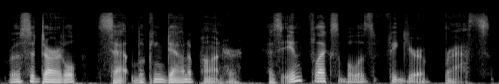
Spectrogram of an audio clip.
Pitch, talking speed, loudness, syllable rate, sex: 105 Hz, 170 wpm, -22 LUFS, 5.4 syllables/s, male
